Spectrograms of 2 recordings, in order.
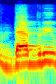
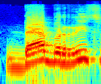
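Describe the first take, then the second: First: डेब्री with no s at the end; silent s in debris. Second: डेब्रिस with the final s said; wrong pronunciation debris. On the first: Teacher gives the right form डेब्री to students. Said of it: "सिर्फ और सिर्फ डेब्री बोलते हैं". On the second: Teacher contrasts wrong डेब्रिस with right one. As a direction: demo of the wrong form डेब्रिस, s sounded. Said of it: "डेब्रिस नहीं बोलते". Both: Shown as a demonstration.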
